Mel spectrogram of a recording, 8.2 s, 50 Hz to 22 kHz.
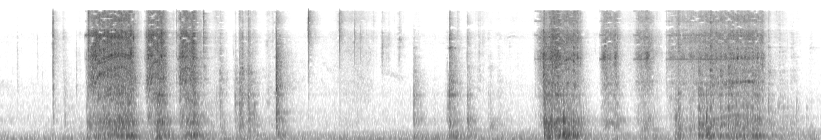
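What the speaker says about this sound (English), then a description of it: "I'm going to go ahead and take off the bolts from my license plate." License plate bolts on a 2002 Toyota MR2 being removed with a power tool, heard as short whirring bursts and rattling mechanical clatter in an irregular rhythm, close and fairly loud with no speech.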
